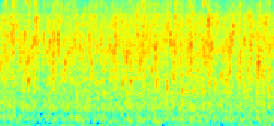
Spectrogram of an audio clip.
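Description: Pot of curry bubbling on the stove, a close, steady crackling simmer with dense little pops and sizzles throughout.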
